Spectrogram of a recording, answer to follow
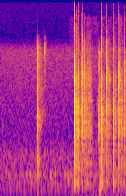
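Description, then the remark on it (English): A couple of sharp clicks, then a dense clatter of many small hard dice tumbling and knocking across a table as they are rolled for an attack, fairly loud, with no talking. “Jeez, that's a lot of dice.”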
